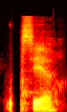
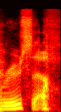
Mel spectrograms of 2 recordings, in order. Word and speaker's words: Rauseo: It's Rauseo. Rauseo, because I want to just say Russo.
